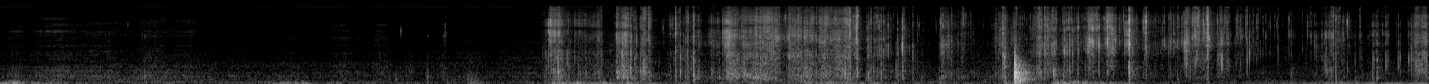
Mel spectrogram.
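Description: Brown plastic packing tape being peeled off watercolour paper and crumpled in the hand, a loud crackling crinkle with sharp ripping strokes, starting about five seconds in after a few quiet seconds.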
